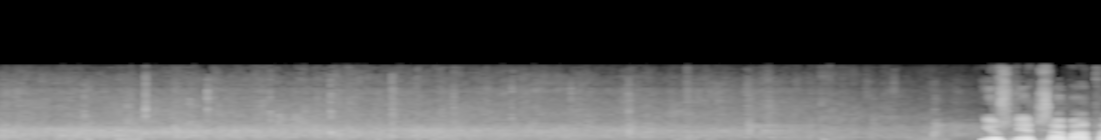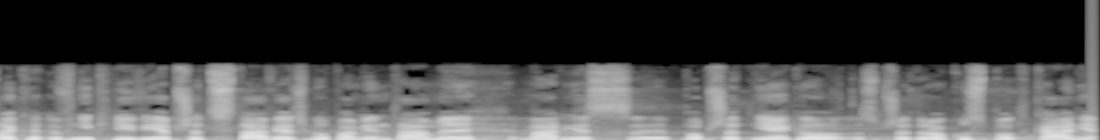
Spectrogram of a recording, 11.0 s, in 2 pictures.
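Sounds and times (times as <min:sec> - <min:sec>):
audience applauding to welcome a speaker at St. Joseph's: 0:00.0 - 0:05.0
speech: 0:05.0 - 0:10.9.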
